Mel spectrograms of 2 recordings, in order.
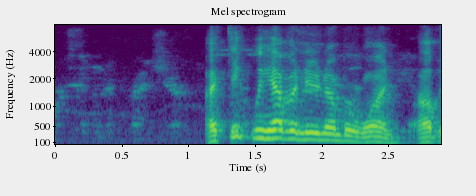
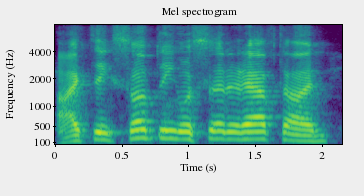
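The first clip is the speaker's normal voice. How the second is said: normal talking voice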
